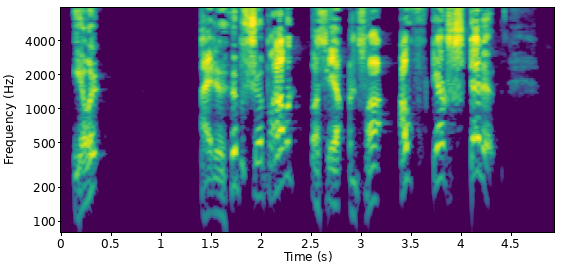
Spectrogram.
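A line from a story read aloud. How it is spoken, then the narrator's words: Enthusiastic roaring. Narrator (German): brüllte der General begeistert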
